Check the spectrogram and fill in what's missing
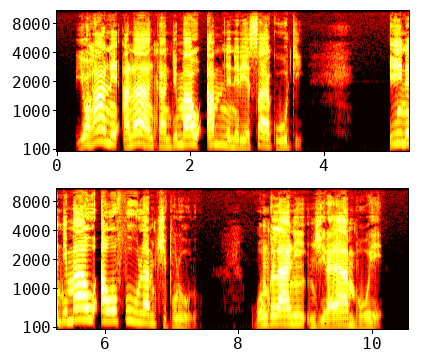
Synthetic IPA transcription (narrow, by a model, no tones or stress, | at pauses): jɔɦanɛʔanaːŋkʰandimauam̩nɛnɛɾijɛsajakuːti | inɛndimauʔawɔfulam̩t͡ʃipulṵlɔ̰ | wʔɔŋɡɛlanind͡ʒiɾajaːmbuːjɛ̰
